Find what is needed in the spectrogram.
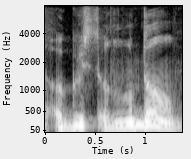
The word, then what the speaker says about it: Auguste Rodin: Es müsste laut einer englischen Wikipedia-Seite die Nahaufnahme des Höllentors des französischen Bildhauers Auguste Rodin sein. Da du nie Französisch hattest, glaub mir, das wird so ausgesprochen.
